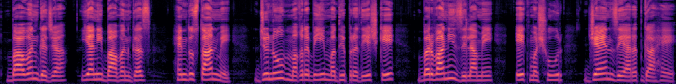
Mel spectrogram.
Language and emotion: Urdu, neutral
